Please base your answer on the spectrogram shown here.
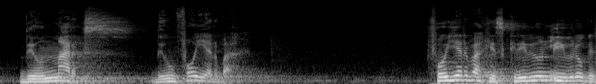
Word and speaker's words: Feuerbach: Piense en la agresividad de un Marx, de un Feuerbach.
